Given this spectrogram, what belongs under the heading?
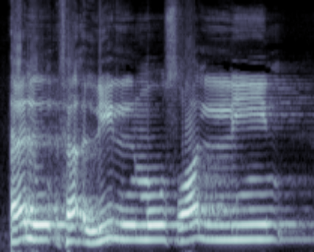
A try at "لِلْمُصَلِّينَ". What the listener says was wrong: Lil musallin dedi bazı adamlar. Musallin. Bu hem hata. Sadnin tasiri de lam yoğunlaşıp getirdi. Bu hem hata.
